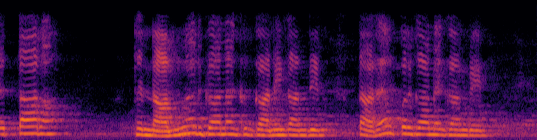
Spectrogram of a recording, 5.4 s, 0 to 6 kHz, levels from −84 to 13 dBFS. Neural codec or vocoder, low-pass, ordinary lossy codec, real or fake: codec, 44.1 kHz, 7.8 kbps, Pupu-Codec; 5.4 kHz; none; fake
